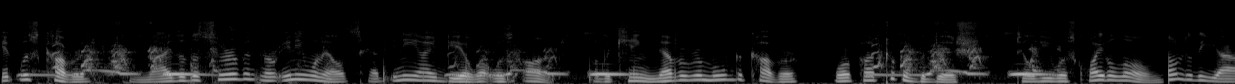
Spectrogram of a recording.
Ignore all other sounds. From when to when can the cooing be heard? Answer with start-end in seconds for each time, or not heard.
0.1-2.2, 4.5-6.4, 8.7-10.7.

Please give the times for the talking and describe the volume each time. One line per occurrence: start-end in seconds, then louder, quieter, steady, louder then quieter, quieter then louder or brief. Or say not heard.
0.0-12.3 steady.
